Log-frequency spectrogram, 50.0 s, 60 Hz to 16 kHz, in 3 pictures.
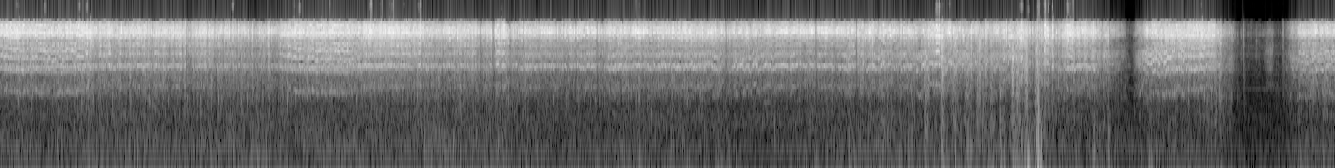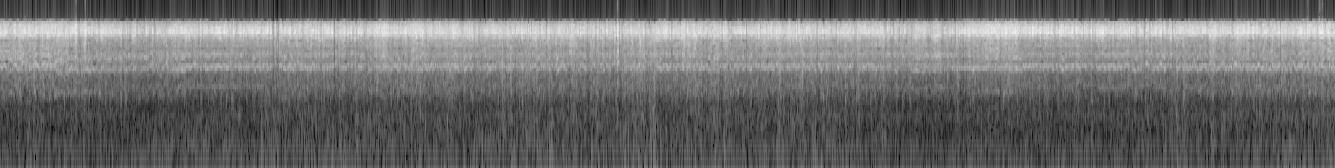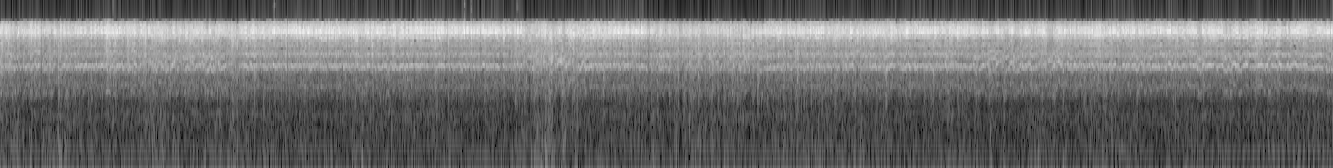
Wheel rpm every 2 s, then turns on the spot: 220, 230, 220, 230, 240, 230, 210, 110, 140, 220, 230, 230, 230, 230, 220, 230, 210, 220, 230, 230, 230, 220, 230, 220, 220.
none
